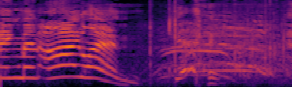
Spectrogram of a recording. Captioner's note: cheers and applause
